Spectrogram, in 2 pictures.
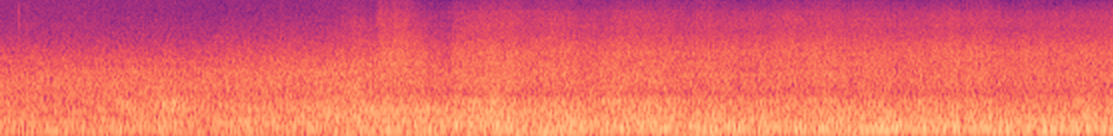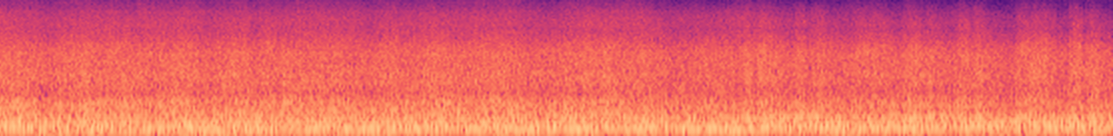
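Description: Metro-North electric commuter train crossing a steel railroad bridge. The rumble builds over the first few seconds as the train comes onto the span, then holds steady and loud as the cars roll across.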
